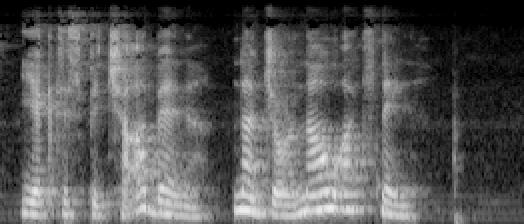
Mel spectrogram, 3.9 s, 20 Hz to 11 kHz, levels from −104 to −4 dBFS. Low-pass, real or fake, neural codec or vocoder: 9.9 kHz; real; none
